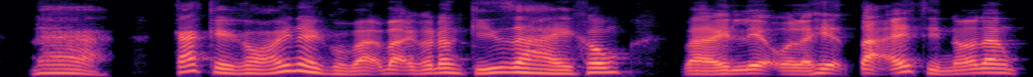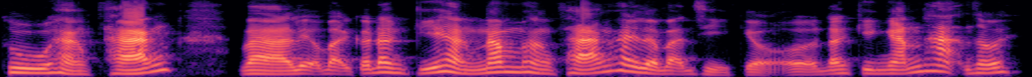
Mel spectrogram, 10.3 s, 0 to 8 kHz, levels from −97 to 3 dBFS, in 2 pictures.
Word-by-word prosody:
là 155 -5 -5 0.4
các - - +1
cái 165 -3 +1
gói 150 +9 -1
này 215 -7 +2
của 125 - -7
bạn 130 +2 -3
bạn 135 - 0
có 155 - -3
đăng 175 -2 0
ký 150 +4 -3
dài 160 -7 +1
không? 180 +4 0 0.3
Và 125 -1 +1
liệu 135 +1 0
là 120 - +1
hiện 160 - -1
tại - - +2
ấy - - +4
thì 145 - -6
nó 135 +6 -3
đang 170 -1 +2
thu 175 -3 +1
hàng 165 -7 0
tháng 140 - +7 0.3
và 130 -2 +3
liệu 145 - -3
bạn 135 - -3
có 150 - -3
đăng 185 0 +1
ký 155 +5 -2
hàng 175 -10 +1
năm, 195 +3 +3
hàng 165 -8 -4
tháng 170 - +4
hay 230 -5 +1
là - - +1
bạn 130 -3 -5
chỉ, 105 -7 -13
kiểu, - - -7
ờ, - - -6
đăng 140 +2 -3
ký 145 - -8
ngắn 145 +10 0
hạn 225 -10 +1
thôi? 170 +3 -2
155 Hz, 265 wpm, -23 LUFS, 135-180 Hz, 0.4 s, tháng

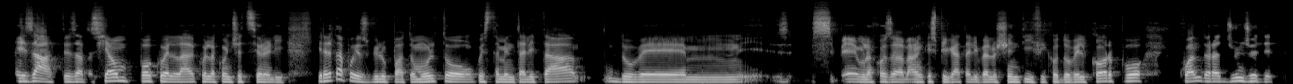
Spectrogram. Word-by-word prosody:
Esatto, 130 -3 +1
esatto. 130 -2 -1
Si - - 0
ha 155 - +5
un 165 0 -1
po' 140 -2 +2
quella 125 -3 +1
quella 125 -1 0
concezione 120 -1 0
lì. 110 - -3
In 105 - -6 0.3
realtà 155 +4 +2
poi 155 -5 +2
ho - - 0
sviluppato 120 0 -1
molto 125 -1 +2
questa 125 0 -2
mentalità 120 +3 0 0.2
dove, 115 -4 +2
mhmm, 110 0 -3
e - - -12
s - - -12 0.2
s - - +1
è 125 - +1
una 115 -1 +1
cosa 120 0 0
va 115 - -1
anche 115 +1 0
spiegata 115 -1 -1
a - - -1
livello 115 0 0
scientifico, 115 -1 -1
dove 115 +1 +1
il 115 - 0
corpo 150 +4 +1 0.3
quando 145 +1 0
raggiunge 140 +2 0
de 130 -1 -8
120 Hz, 175 wpm, -23 LUFS, 115-135 Hz, 0.3 s, ha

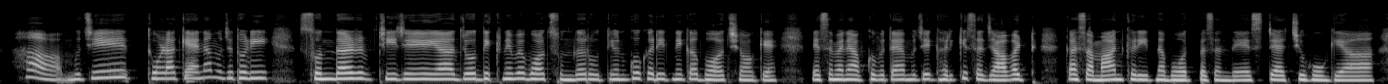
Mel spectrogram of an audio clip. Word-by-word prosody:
हाँ। 275 -11 -2
मुझे 295 +10 -1 0.2
थोड़ा 270 0 +1
क्या 265 - -2
है 285 - 0
ना, 320 +3 -5
मुझे 290 -3 -5
थोड़ी 285 0 +1 0.3
सुंदर 260 +1 +3
चीज़ें 245 -1 0 0.3
या 240 0 +4
जो 250 +3 +1
दिखने 255 +2 -1
में 265 0 0
बहुत 245 -2 +1
सुंदर 225 +2 0
होती 230 -1 -3
हैं 230 - +2
उनको 240 +5 -1
ख़रीदने 240 -2 -1
का 240 +2 -3
बहुत 210 -2 -1
शौक 200 -3 -2
है 195 0 -1 0.4
जैसे 220 +1 0
मैंने 225 0 +3
आपको 225 +1 0
बताया 220 +1 -1
मुझे 220 +2 -1
घर 215 0 -1
की 280 +7 -4
सजावट 210 -2 0 0.3
का 235 0 +3
सामान 220 0 +3
ख़रीदना 215 -2 +1
बहुत 200 -1 +2
पसंद 190 -1 -1
है 195 0 0
स्टैच्यू 205 +3 -1
हो 205 -1 +1
गया 195 0 +1
225 Hz, 175 wpm, -20 LUFS, 210-255 Hz, 0.4 s, या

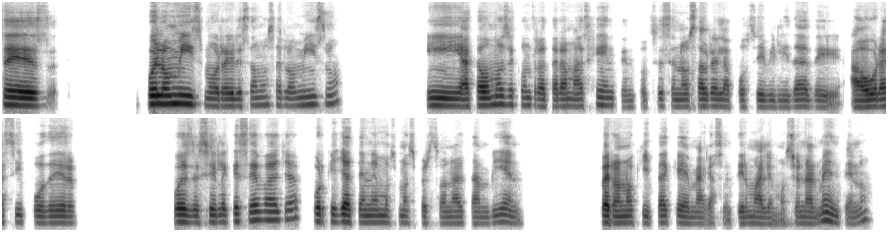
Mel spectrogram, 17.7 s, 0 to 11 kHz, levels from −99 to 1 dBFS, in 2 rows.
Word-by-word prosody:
entonces 180 -3 +9 0.9
fue 210 - +11
lo 215 0 +10
mismo, 200 -6 +4
regresamos 170 +3 -6
a 180 - -12
lo 170 -1 -11
mismo 200 +6 -9 0.9
y 175 -1 +2
acabamos 175 +5 +2
de 195 - -9
contratar 165 -3 -8
a 165 - -4
más 160 0 -9
gente, 180 -5 -10
entonces 145 +3 -18
se 160 - -16
nos 155 +1 -10
abre 160 0 -3
la 155 -2 -8
posibilidad 150 0 -11
de 145 -1 -14
ahora 155 +3 +2
sí 165 0 -14
poder, 150 -1 -7 0.9
pues, 170 -1 +3
decirle 160 +2 -5
que 180 - -3
se 200 +3 -2
vaya 215 +4 -5
porque 170 -1 -3
ya 170 -1 +5
tenemos 160 -1 -9
más 150 -1 -15
personal 145 0 -14
también, 145 +3 -11 0.7
pero 150 -1 +4
no 150 +1 -6
quita 155 +1 -9
que 150 -1 -7
me 135 -1 -10
haga - - -17
sentir 140 0 -13
mal 140 -2 -8
emocionalmente, 145 +6 -8
¿no? 190 +10 -16
160 Hz, 155 wpm, -20 LUFS, 150-180 Hz, 0.9 s, fue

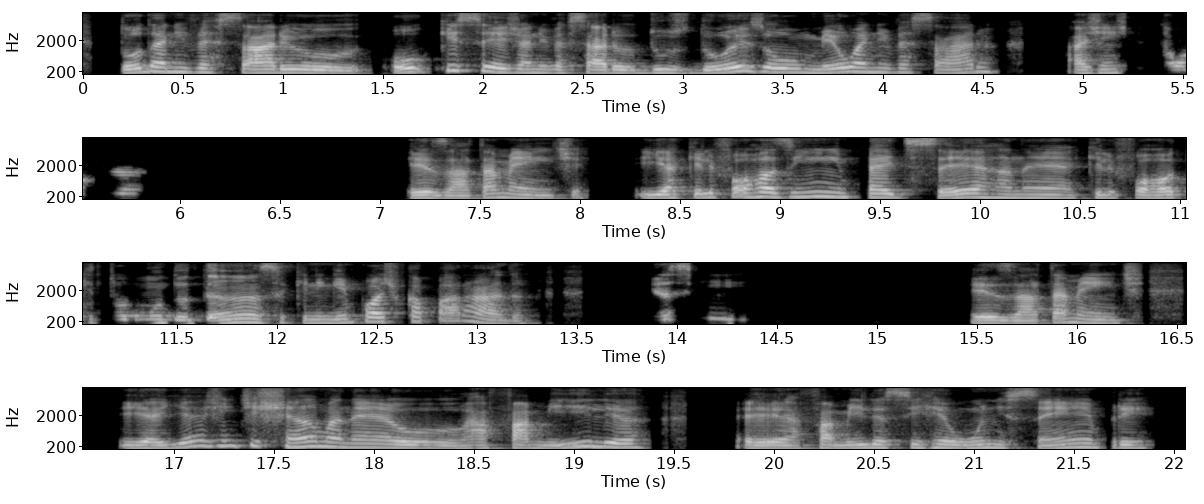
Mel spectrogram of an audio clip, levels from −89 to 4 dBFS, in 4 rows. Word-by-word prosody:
todo 175 +6 +2
aniversário, 165 -8 +3
ou 195 - +3
que 265 - -1
seja, 210 -10 +2
aniversário 155 -2 +1
dos 150 0 -2
2 190 +10 +3
ou 190 -3 +4
o - - -4
meu 170 +6 +2
aniversário, 185 -1 -3 0.4
a - - +2
gente 160 +2 -4 0.2
toca 185 +3 -6 1.4
Exatamente. 145 +1 0 0.2
E 155 +1 +1
aquele 165 +3 +1
forrozinho 200 +2 +2
pé 180 -2 +3
de 170 - -7
serra, 170 +2 +2
né, 155 -1 -2
aquele 145 0 -6
forró 145 +1 +2
que 155 +2 -14
todo 165 0 -10
mundo 160 -2 -3
dança, 175 +4 +2
que - - -9
ninguém 155 +1 -2
pode 210 +2 +3
ficar 215 +1 -5
parado. 130 -5 -3 0.6
E - - -3
assim 365 -8 -9 1.1
Exatamente. 145 +2 0 0.4
E 145 +1 0
aí 145 +6 0
a 230 - -1
gente 250 +1 -4
chama, 215 -1 +2
né, 180 -3 0
o 145 -4 0
a 140 0 -2
família, 165 +7 0 0.5
eh, 140 0 +2
a 135 - -4
família 150 +3 0
se 160 +1 -4
reúne 155 0 -1
sempre. 150 0 -3
160 Hz, 140 wpm, -23 LUFS, 145-185 Hz, 1.4 s, ou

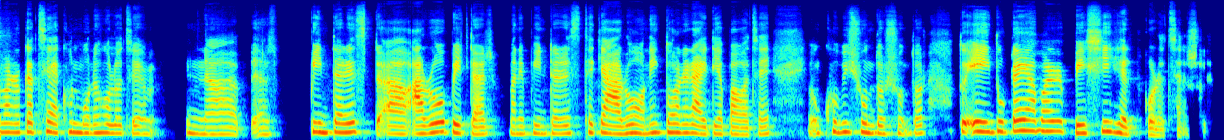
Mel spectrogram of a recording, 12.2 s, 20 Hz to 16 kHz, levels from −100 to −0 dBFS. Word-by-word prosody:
আমার 230 0 0
কাছে 235 +2 -1
এখন 235 +2 -3
মনে 215 0 -2
হল 215 -2 -1
যে - - -3 0.7
না, 180 - -3 0.5
এ্যার 175 +1 -7 0.4
Pinterest 235 0 +2 0.2
আ - - +4 0.3
আরো 215 +4 +3 0.2
বেটার। 205 -4 +2 0.2
মানে 195 -1 -4
Pinterest 200 0 -4
থেকে 225 0 0
আরও 195 +2 +2
অনেক 220 +3 -1
ধরনের 220 -1 +1
আইডিয়া 190 0 -3
পাওয়া 175 -1 0
যায়। 190 +1 -4 0.4
এবং - - -7
খুবই 245 -1 0
সুন্দর, 210 -4 0
সুন্দর। 200 0 -6 0.4
তো - - +3
এই 250 - +6
দুটাই 260 +2 +4
আমার 265 0 +3 0.3
বেশি 210 +5 +2
হেল্প 185 -3 +1
করেছে 160 -3 -5
আসলে। - - -14
215 Hz, 160 wpm, -24 LUFS, 195-235 Hz, 0.7 s, এই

